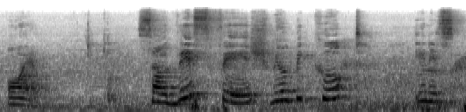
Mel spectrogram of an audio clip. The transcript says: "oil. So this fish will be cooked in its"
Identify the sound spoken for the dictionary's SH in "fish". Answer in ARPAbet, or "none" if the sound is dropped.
SH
